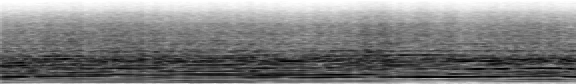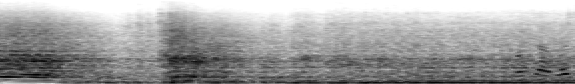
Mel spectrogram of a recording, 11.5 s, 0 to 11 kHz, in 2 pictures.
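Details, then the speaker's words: Rare Ford 427 FE V8 on the dyno, first full-throttle pull taken to 5,000 rpm with timing at 32 degrees: climbs smoothly and drops back, a clean, even pull making 558 hp and 608 lb-ft. "First pull, 558. 608 foot-pounds of torque."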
